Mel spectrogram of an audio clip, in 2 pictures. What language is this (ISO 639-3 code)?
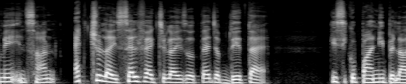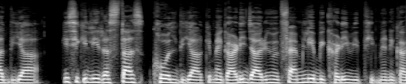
urd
